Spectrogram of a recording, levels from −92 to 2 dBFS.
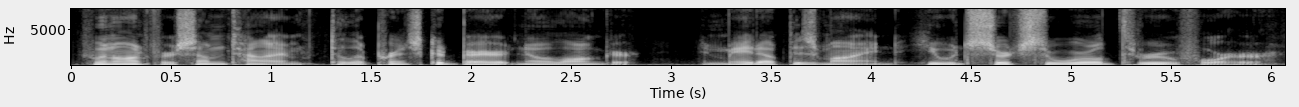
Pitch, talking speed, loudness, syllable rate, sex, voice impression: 95 Hz, 265 wpm, -19 LUFS, 5.2 syllables/s, male, masculine, middle-aged, powerful, slightly hard, muffled, raspy, calm, mature, wild, slightly lively, slightly strict, slightly modest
